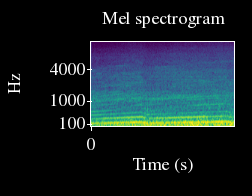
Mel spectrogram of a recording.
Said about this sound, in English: this of course has got the excellent Yamaha CP3 triple engine in it, 890cc, and it is an absolute beast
